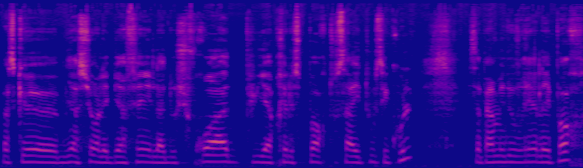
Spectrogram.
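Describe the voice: Fairly high in pitch, a man speaks with fairly even intonation and a dark, mellow tone. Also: moderate pace.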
